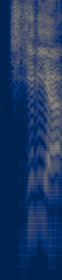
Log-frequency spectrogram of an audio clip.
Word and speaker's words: 지질: 지질이라고 합니다. 발음 조심하세요. 치질도 아니에요. 갑자기 왜 똥꼬에 병난 게, 홍난 게 왜 나와? 지질이야. 알겠어?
